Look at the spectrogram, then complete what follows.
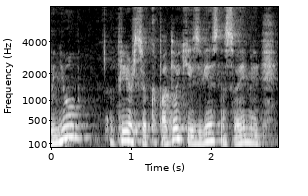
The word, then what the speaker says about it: Каппадокия: Я думал, всегда называл Каппадокия, но там все говорят Каппадокия. В Новом Завете написано Каппадокия тоже. Ударение на... По-русски, если читаешь Новый Завет, Каппадокия. Но там все употребляют в таком, с таким ударением, поэтому уж простите, не знаю наверняка, как, на чем нужно остановиться, но и такая всякая формулировка существует. Я там научился говорить Каппадокия.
